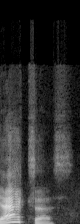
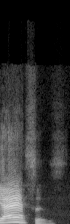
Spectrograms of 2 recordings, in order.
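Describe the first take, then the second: First: It is said in a standard accent. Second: It is said in a North Carolina accent.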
